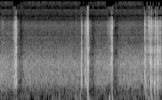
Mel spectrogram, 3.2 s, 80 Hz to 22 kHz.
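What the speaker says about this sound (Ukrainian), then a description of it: "Давайте бочки постріляємо." A few sharp gunshot cracks in Standoff 2, fired at barrels, in separate bursts, a single shot, then a pair, then a rapid cluster of several, crisp against a quiet background.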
